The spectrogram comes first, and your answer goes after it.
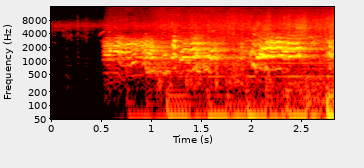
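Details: Hyena distress calls in South Luangwa National Park, Zambia, near a wild dog pack with pups: high, wavering squeals and whining cries, loud and continuous after a brief silence, possibly several hyenas.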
